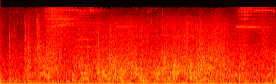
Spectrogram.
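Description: Water splashes as someone wades through a shallow stream.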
